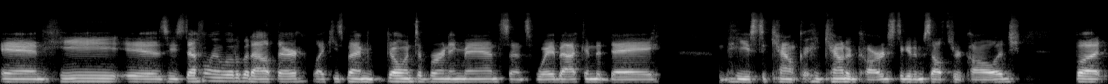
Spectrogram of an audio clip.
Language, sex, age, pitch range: English, male, 20-39, 125-140 Hz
